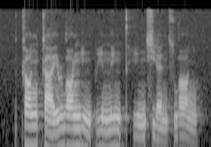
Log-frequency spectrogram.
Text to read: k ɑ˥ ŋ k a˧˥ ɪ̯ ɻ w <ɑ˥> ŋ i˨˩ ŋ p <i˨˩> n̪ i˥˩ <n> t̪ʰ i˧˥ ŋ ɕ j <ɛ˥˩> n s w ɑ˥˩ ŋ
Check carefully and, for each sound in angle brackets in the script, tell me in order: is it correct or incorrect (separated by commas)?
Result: correct, incorrect, incorrect, incorrect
